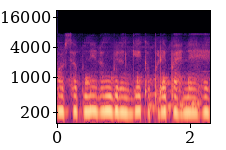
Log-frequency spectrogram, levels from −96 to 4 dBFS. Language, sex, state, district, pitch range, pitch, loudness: Hindi, female, Uttar Pradesh, Lucknow, 200-210 Hz, 205 Hz, -13 LUFS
